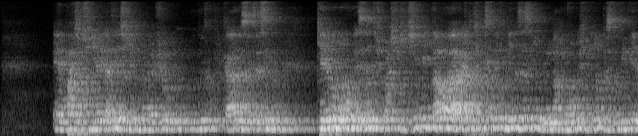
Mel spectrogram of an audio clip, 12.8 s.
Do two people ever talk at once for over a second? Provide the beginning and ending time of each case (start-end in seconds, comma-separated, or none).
none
